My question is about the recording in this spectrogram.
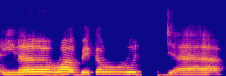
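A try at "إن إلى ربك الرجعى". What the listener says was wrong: ஜீம கலக்கோணும், ஐன் sound வரணும், அலிப்ல sound வரணும்.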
